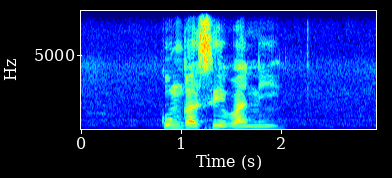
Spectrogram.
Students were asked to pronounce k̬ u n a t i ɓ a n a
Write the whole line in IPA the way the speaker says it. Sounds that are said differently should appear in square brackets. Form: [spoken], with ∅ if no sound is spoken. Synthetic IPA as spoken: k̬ u [ŋ] a [s] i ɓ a n [i]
